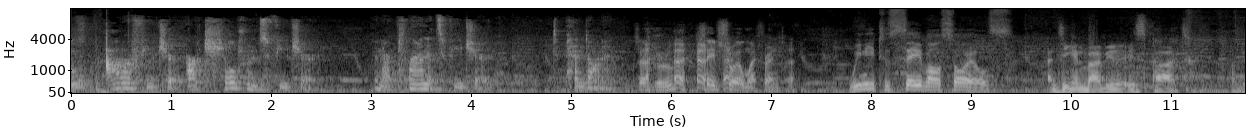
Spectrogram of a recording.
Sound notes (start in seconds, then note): 5.6 few laugh; 9.1 laughter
